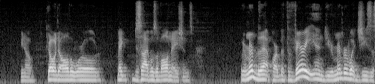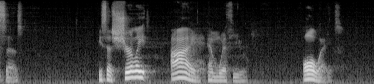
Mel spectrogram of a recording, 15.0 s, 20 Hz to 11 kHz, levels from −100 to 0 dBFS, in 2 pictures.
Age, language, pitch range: 30-49, English, 115-150 Hz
